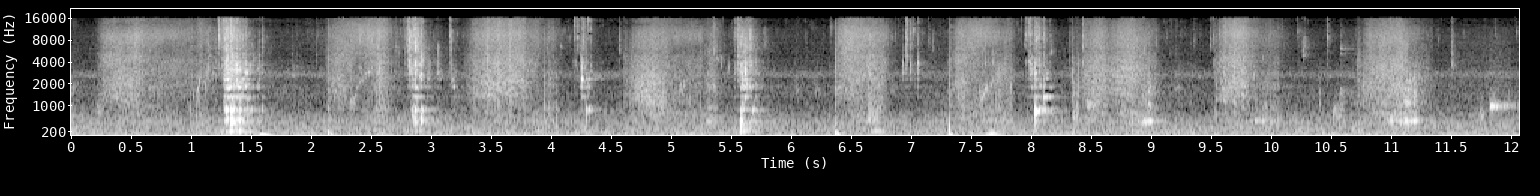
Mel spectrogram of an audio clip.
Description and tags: Water in drain
Watering going in drain
field-recording, shower, water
